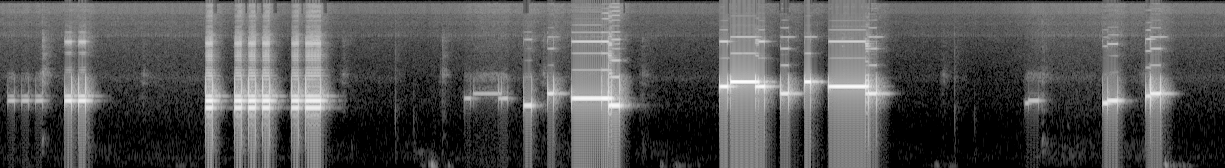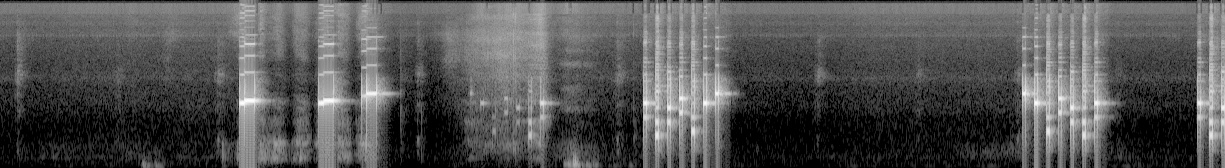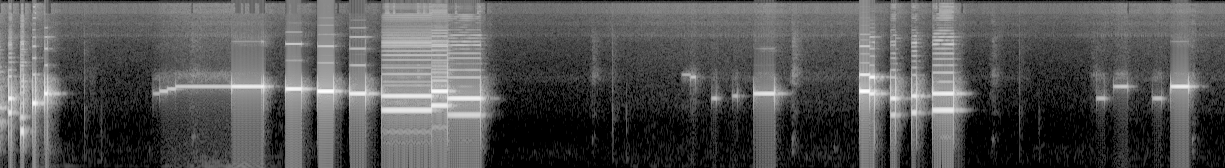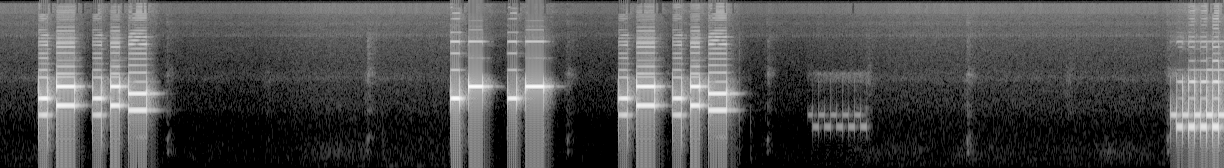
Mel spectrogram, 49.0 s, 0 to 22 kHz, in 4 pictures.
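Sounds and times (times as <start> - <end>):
electronic phone ringtones: 18.7 - 19.5, 22.5 - 23.3, 24.2 - 25.1, 48.5 - 48.9.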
